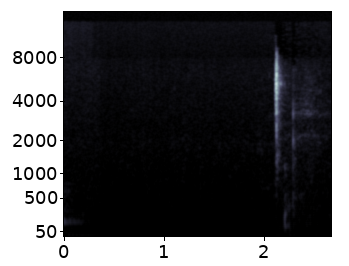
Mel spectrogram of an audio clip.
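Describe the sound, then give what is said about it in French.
After a long quiet stretch, a short burst of small clicking and tapping noises from cats playing comes as one sharp click followed by a couple of softer ones, then silence. “J'ai entendu un petit. C'est mes chats, ils s'amusent.”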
